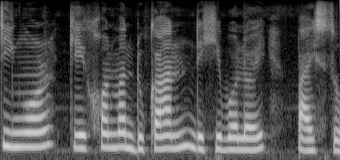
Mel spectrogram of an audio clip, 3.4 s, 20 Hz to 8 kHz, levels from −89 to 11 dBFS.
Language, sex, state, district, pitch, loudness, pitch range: Assamese, female, Assam, Kamrup Metropolitan, 240 Hz, -14 LUFS, 225-265 Hz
